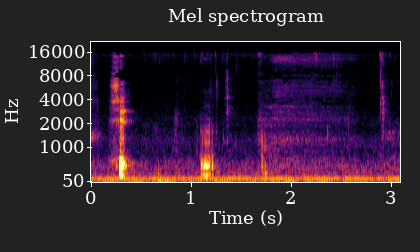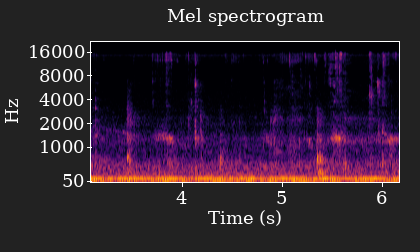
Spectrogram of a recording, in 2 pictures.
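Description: A person chewing a mouthful of chicken chimichanga, with a sharp click about a third of a second in and a softer one about a second in, over a low steady hum.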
